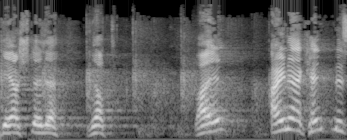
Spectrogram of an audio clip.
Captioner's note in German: Vereinzelter Beifall SPD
